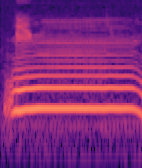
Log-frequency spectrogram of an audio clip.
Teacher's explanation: Karena pada dasarnya cara membunyikan ikhfa adalah ketika kita membunyikan nun sukun atau tanwinnya, maka posisi lidah kita sudah ke huruf di depannya. Karena huruf qaf itu jauh sekali dengan nun, yaitu di pangkal lidah, maka ini udah dengung banget, ming. Jadi ya udah jauh ya dari nun. · nun sukun dibaca samar-samar sambil berdengung, di mana tingkat kesamarannya lebih kecil dibandingkan dengungannya. Jadi lebih terdengar dengungannya, ya, lebih ang. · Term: ikhfa ab'ad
